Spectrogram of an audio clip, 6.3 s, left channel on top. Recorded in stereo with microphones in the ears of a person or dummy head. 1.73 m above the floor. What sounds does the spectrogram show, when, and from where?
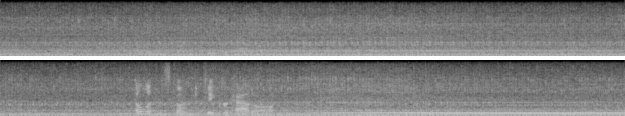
1.4 s a woman speaking: 60° right (ahead or behind), 0.9 m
